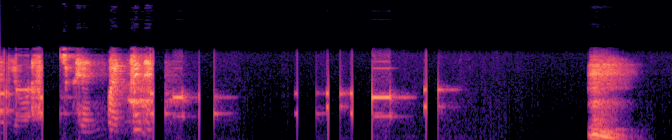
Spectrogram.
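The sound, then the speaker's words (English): Several short telephone keypad tones beep in a quick, uneven sequence, clear, with brief snatches of voice before and after the dialing. Someone is dialing in by phone to a team call on Blog Talk Radio. “I'm working on dialing in through the phone so you don't have to hear the kids in the background.”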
